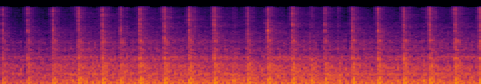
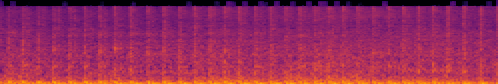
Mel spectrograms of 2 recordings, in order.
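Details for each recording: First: Four-wheeler with stock pipe and baffle, carburetor not yet cleaned: fast, slightly uneven popping idle with visible smoke. Owner suspects it is running a tad rich. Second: Four-wheeler with a new battery, carburetor not yet cleaned, cold start idling on choke while warming up: even, steady thumping with no knocks or misses. Normal cold idle.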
